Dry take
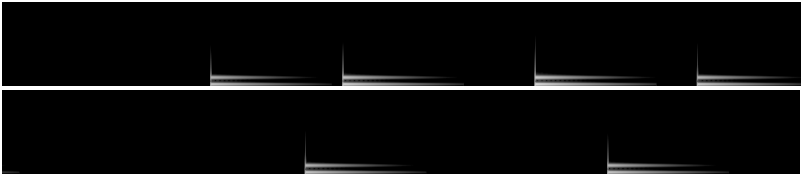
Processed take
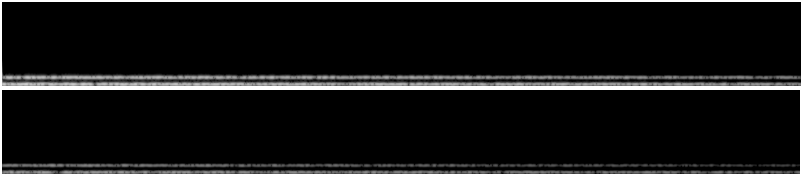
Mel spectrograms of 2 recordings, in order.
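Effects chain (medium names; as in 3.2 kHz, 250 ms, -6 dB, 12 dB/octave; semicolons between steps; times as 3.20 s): Paulstretch 22×, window 0.10 s, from 7.00 s; level-controlled noise filter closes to 460 Hz, open at -21 dBFS; trim +1.5 dB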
